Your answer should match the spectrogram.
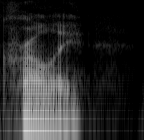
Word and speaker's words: Crowley: And that's because that's just how I've always said him, and I didn't realize that I was saying it incorrectly, but it's actually pronounced Crowley.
